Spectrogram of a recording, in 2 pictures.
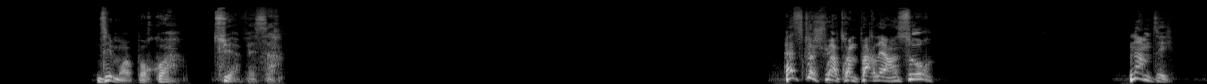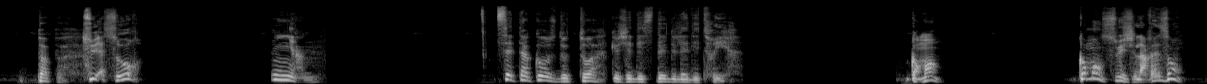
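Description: A middle-aged man speaks with animation close by.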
